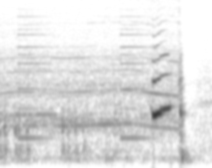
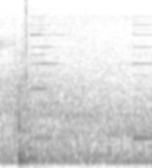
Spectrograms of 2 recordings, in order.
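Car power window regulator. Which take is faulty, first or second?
first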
